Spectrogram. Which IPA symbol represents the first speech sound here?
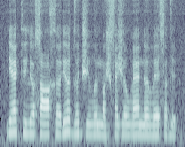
ɾʲ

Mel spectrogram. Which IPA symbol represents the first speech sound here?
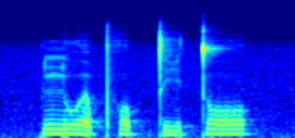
ɲ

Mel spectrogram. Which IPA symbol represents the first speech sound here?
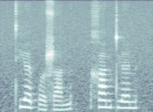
t̪ʰ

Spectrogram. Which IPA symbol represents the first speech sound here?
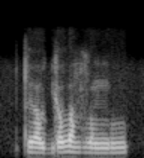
t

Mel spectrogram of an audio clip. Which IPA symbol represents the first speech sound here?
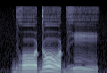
ɖʱ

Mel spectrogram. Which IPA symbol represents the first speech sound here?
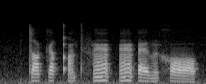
t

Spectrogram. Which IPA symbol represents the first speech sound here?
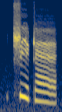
ʈ͡ʂ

